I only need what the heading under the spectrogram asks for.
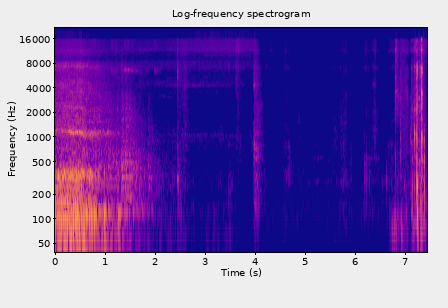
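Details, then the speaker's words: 1949 Chevrolet fitted with a 4200 Vortec four-valve engine, first start, no exhaust fitted yet: loud open engine blares on a free rev then winds down; very revvy, good throttle response, sounds healthy. "Yeah, I'm really surprised. This engine is definitely going to be an interesting one. It has a very, it's very revvy for sure."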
